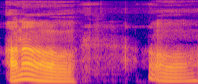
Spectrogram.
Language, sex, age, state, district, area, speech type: Tamil, male, 45-60, Tamil Nadu, Krishnagiri, rural, spontaneous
